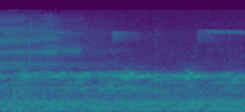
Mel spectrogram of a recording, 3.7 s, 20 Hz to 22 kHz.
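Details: Morning geese on October 25th coming down onto a wheat pasture near a deer stand. A mass of honking calls merges into a dense chorus, with a few sharper, higher calls standing out.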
